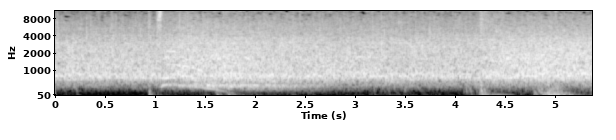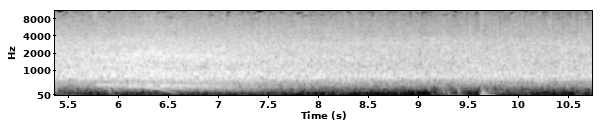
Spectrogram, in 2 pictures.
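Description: Bodies thud heavily onto the floor.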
